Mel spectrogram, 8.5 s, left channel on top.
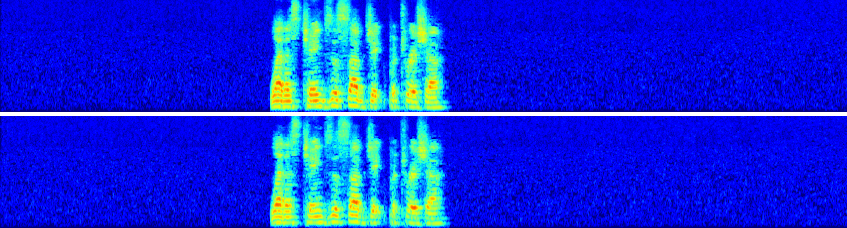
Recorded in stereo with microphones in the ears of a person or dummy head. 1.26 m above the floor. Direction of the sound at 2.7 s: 30° left (ahead or behind).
